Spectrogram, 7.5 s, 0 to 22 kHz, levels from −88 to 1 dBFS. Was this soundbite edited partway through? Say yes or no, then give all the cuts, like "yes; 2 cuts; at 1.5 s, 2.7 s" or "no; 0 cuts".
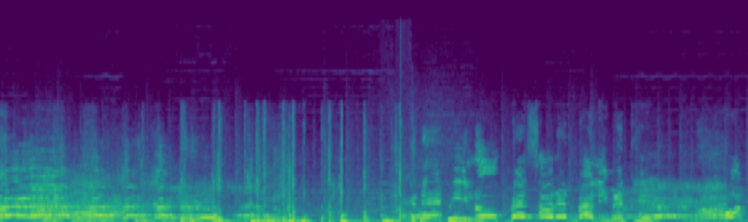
yes; 1 cut; at 4.0 s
